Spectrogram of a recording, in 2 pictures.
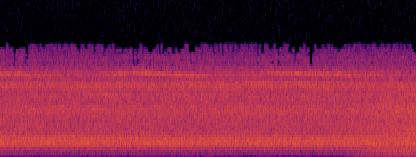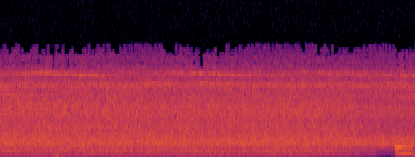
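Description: A soft, steady outdoor hiss, then from about four seconds in the fuller, louder rush of a shallow stream running over rocks.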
